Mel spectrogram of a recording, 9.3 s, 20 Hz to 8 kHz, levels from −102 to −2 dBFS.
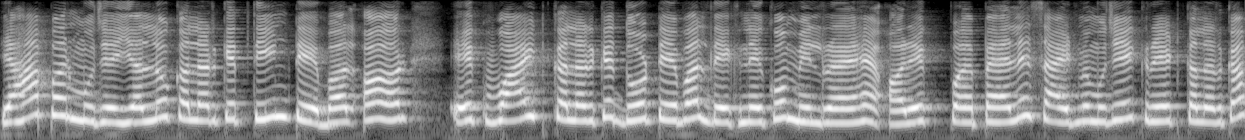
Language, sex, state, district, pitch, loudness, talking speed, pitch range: Hindi, female, Uttar Pradesh, Etah, 315 Hz, -11 LUFS, 205 wpm, 295-350 Hz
